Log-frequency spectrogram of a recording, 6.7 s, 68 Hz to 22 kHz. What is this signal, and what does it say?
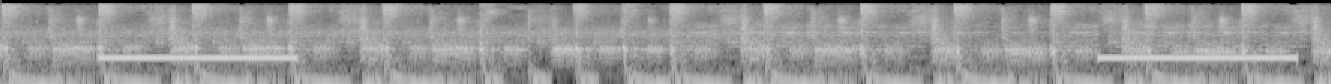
Ringback tone (Europe, 425 Hz), with noise.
